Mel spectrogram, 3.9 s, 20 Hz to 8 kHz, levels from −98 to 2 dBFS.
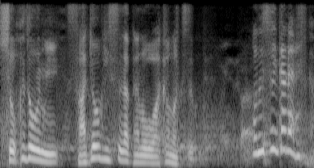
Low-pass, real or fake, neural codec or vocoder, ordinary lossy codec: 7.2 kHz; fake; codec, 16 kHz, 1 kbps, FreqCodec, larger model; none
